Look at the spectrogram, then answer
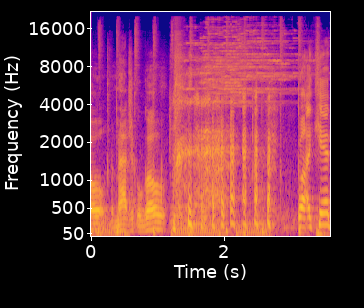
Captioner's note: laughter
